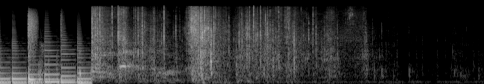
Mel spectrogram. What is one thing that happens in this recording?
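Wrapping paper rustles and tears.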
